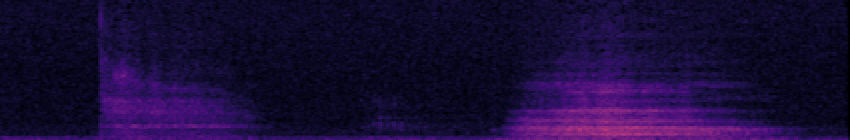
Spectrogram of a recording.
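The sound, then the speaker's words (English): A deep breath in and out: a soft, airy inhale followed after a short pause by a longer, louder, breathy exhale that swells and fades, alone with no talk. “just stop and take a deep breath and breathe it out.”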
